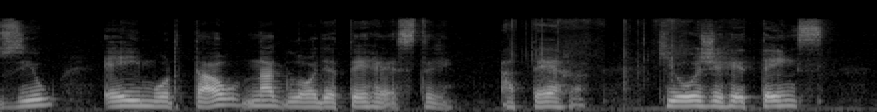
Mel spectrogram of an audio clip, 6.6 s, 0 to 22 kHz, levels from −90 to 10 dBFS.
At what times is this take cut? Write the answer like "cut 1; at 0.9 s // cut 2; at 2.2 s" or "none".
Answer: cut 1; at 3.7 s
